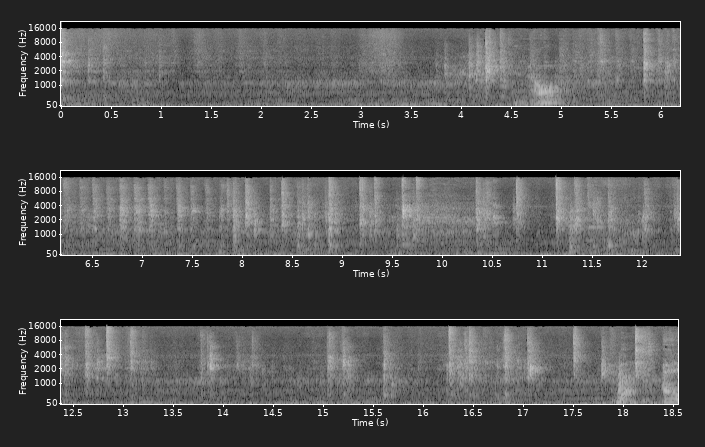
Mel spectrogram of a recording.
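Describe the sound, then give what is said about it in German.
Contents pour steadily out of a bag for most of the stretch, a dense rattling, crinkly rush, broken by a few louder knocks and rustles of the bag. “ist das Frickelei mit der Tüte hier, aber es funktioniert. So, ich kippe rein.”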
